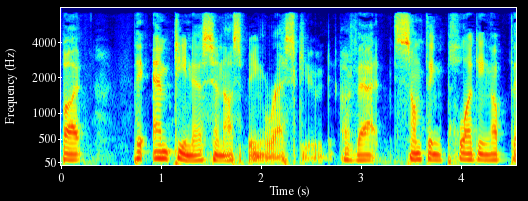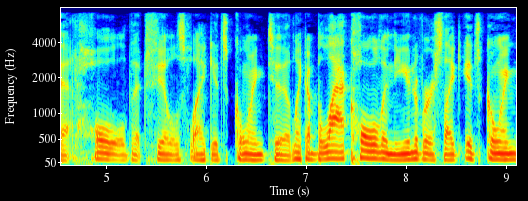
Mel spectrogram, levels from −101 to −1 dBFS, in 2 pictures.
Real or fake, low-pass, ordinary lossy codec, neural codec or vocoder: fake; 7.2 kHz; MP3, 64 kbps; codec, 16 kHz, 4 kbps, FreqCodec, larger model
